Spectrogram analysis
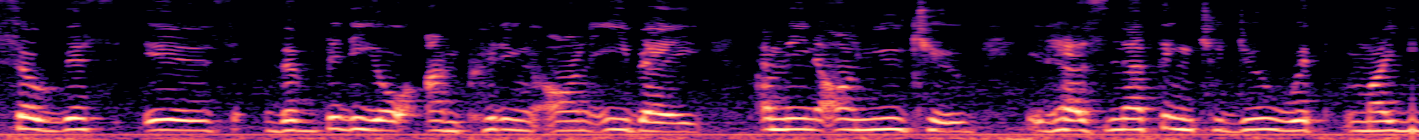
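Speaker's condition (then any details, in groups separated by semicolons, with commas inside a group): Cerebral palsy; cannot walk, crawls to get around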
